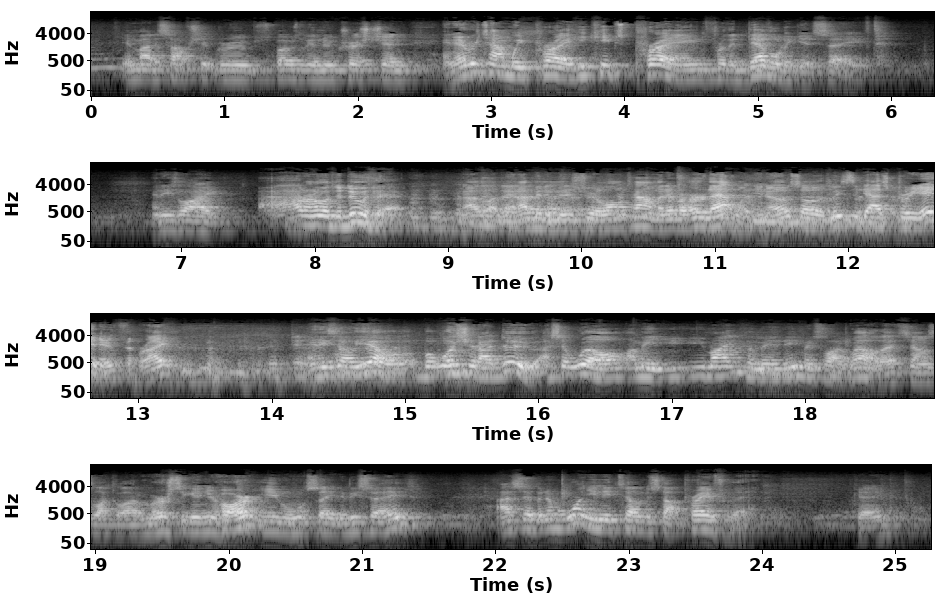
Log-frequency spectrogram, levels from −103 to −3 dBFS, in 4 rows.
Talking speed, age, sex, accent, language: 270 wpm, 40-59, male, American, English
